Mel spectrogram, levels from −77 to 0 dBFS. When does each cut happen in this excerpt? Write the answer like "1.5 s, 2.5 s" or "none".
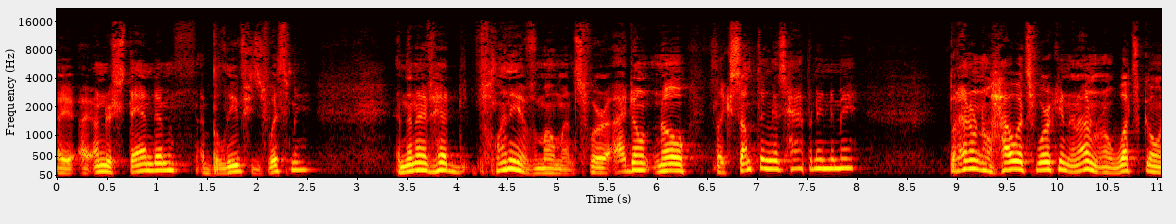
none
